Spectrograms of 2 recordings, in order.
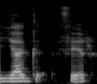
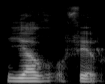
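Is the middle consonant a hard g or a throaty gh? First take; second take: hard g; throaty gh. First: The middle consonant is a hard g sound. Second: The middle consonant is a throaty gh sound. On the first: The speaker calls it wrong. "Don't say yaghfir, it's not a g" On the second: The speaker calls it right. "it's gha"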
